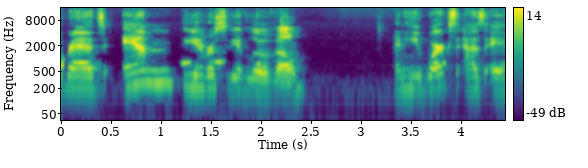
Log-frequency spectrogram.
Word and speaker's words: Louisville: when you say Louisville you have to mumble it here in the south is roll Louisville rolls off your tongue Louisville okay Louisville right well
